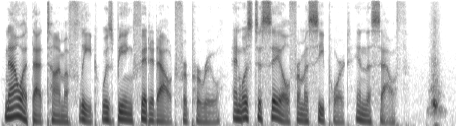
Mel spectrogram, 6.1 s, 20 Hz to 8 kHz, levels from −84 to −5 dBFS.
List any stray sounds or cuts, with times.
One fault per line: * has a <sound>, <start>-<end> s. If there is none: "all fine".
* has a whoosh, 5.7-6.0 s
